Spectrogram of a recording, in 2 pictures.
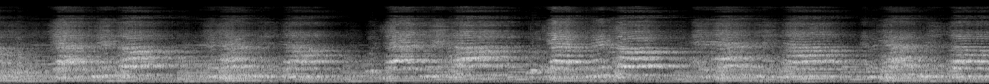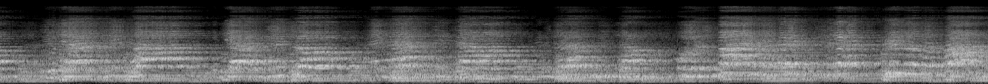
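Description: A young children's school choir singing a song together.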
